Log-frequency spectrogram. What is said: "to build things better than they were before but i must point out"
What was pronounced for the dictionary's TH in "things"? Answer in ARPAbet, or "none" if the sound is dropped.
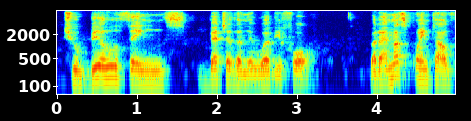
TH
